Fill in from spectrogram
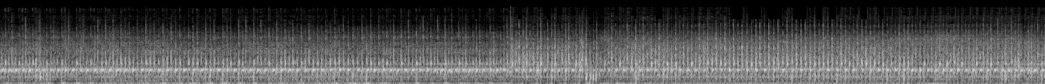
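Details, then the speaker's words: Idling two-stroke outboard with a light, fairly even knock about four a second under its buzzy drone; play found in the crankshaft, especially the piston pins. "я решил вам показать что действительно на данном коленвалу есть стук особенно в поршневых пальцах"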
